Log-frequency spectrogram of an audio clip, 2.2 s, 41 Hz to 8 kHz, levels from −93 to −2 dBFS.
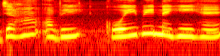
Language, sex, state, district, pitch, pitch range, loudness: Hindi, female, Uttar Pradesh, Budaun, 265 Hz, 255-300 Hz, -19 LUFS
